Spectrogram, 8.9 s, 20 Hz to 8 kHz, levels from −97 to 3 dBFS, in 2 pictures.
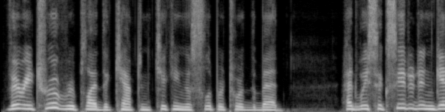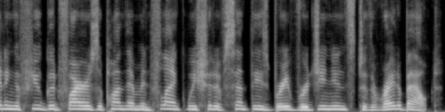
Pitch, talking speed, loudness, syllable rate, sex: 220 Hz, 235 wpm, -18 LUFS, 6.3 syllables/s, female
